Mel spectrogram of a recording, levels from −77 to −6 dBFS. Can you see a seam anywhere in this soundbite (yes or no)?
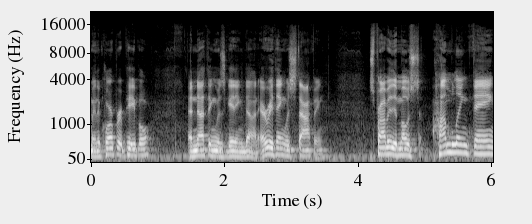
yes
